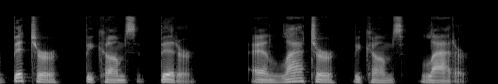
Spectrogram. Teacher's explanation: In American English, those words are usually pronounced with a D sound.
